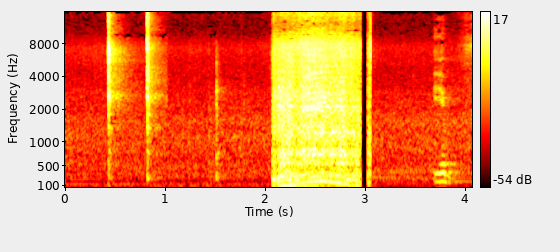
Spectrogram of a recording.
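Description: Electric kitchen mixer grinder run in one short pulse of just under a second, grinding boiled raw mango into pulp: the motor whirs up and down, then cuts off abruptly. Two sharp clicks come before it and one just after.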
